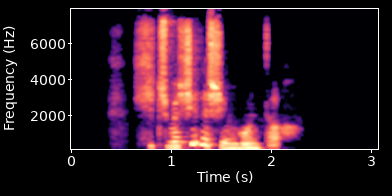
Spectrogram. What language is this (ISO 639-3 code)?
kab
